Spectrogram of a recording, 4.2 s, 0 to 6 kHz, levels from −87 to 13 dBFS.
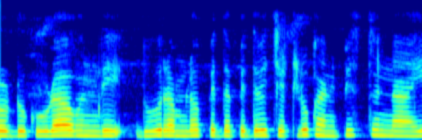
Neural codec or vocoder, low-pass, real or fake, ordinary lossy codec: none; 5.4 kHz; real; none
